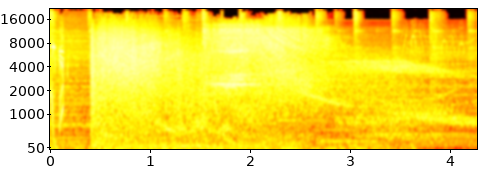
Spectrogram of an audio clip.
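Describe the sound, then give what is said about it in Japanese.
A sci-fi time-travel machine starting up: after a brief opening burst, a loud roaring rush hits suddenly and sustains, with sweeping whooshing tones that slowly fade toward the end. “起動プラグ装填。 高屋敷系時間移動を開始。”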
